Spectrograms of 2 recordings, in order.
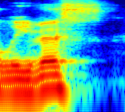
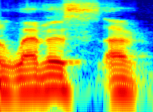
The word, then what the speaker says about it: Levis: Levis. And I don't trust, or Levis, excuse my pronunciation.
